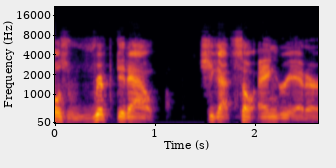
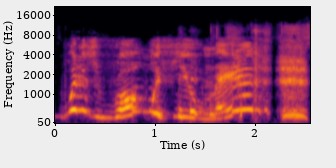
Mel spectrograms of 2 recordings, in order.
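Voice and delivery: much higher, incredulous mock outrage; exasperated disbelief; 12 semitones higher, much slower than usual. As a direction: throw up your hands at the dad. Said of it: "it's like".

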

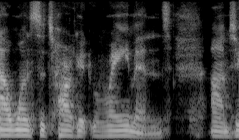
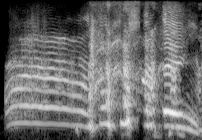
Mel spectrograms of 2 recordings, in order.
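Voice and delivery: high, loud comic outburst; hammed-up scream of annoyance; mock exasperated shout; 9 dB louder, slower than usual. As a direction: yelp in irritation, half laughing. Acts out irritation at Kirby watching.

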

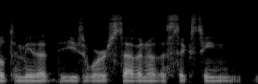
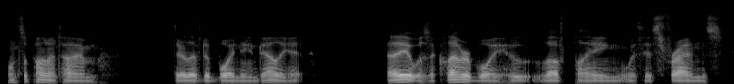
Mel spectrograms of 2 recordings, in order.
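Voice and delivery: louder sing-song fairy tale voice; storybook reading; 5 dB louder than usual. Acted. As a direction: read it like a bedtime story.

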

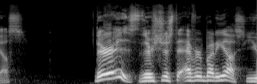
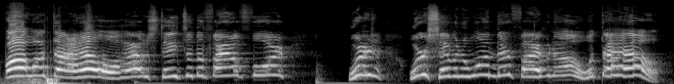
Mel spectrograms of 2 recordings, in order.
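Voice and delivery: much higher, loud, indignant mock fan rant; outraged Texas A&M fan; 6 dB louder than usual. Mocking an A&M fan upset about Ohio State, high and loud indignant rant. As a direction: whine like a fan who feels robbed. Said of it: "if a Texas A and M fan is sitting there going".

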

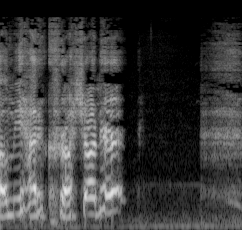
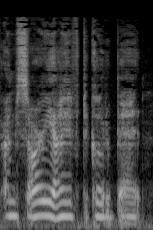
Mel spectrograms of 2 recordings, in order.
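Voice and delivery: soft, lower dismissive voice; low-key mock apology, much softer; retold brush-off; 4 semitones lower, 11 dB quieter, faster than usual. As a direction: quietly imitate someone bowing out. Ex brushing off the plea.

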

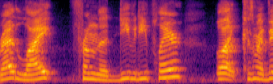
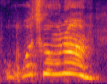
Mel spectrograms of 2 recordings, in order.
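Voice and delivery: dad asking; 11 semitones higher, much slower than usual. Retold or imitated. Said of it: "he's like".

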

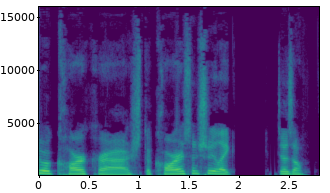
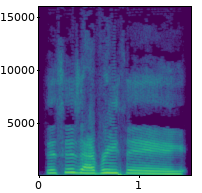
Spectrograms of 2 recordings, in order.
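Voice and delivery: higher-pitched mocking imitation; 6 semitones higher than usual. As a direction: mimic the catchphrase to tease. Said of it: "he's mocking me".

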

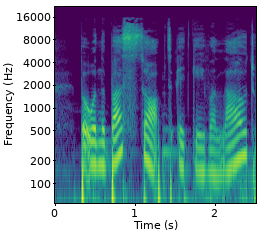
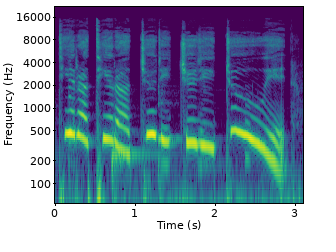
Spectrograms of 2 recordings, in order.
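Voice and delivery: very high, loud, piping birdsong; trilled bird tune; 12 semitones higher, 5 dB louder than usual. A narrator's reading. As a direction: trill it like a blackbird's little tune. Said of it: "trilled out a dear little tune".

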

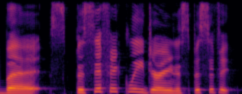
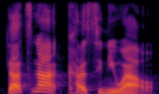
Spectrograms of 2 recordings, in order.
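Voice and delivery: usual speaking voice

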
